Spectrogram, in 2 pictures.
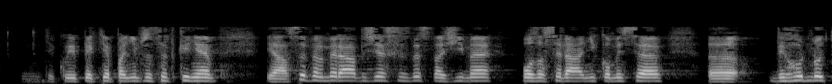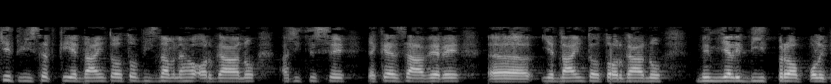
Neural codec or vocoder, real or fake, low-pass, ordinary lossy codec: none; real; 7.2 kHz; MP3, 24 kbps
